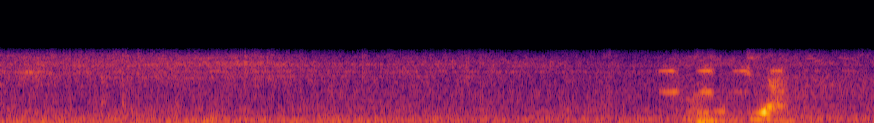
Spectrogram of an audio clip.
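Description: A car's engine running quietly, a low steady sound heard from inside the cabin, with a brief spoken 'sí' near the end.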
